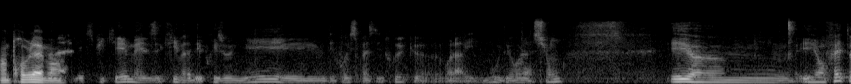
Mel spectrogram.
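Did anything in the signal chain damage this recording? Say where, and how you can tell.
Yes: in the call processing, an echo canceller likely mistook the talker for loudspeaker echo. The speech was suppressed in double talk, dipping about 15 dB between 0.46 and 0.95 s.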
